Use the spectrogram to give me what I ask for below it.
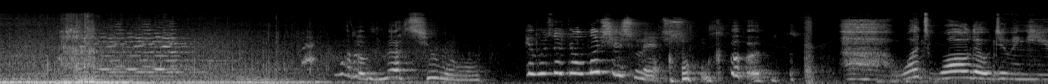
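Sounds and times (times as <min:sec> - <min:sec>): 
bright yellow Hummer pulling up outside the bakery: 0:00.0 - 0:04.6
Hummer honking: 0:00.6 - 0:03.3
speech: 0:03.9 - 0:05.4, 0:06.0 - 0:10.4.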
